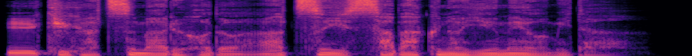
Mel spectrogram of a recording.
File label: levelup ja; cookierunwiki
